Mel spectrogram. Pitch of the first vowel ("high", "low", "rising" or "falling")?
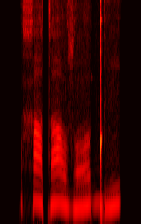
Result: falling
